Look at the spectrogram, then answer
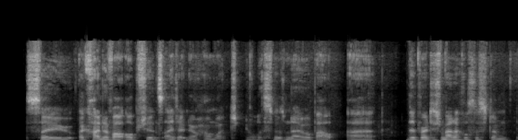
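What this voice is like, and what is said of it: British accent. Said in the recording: “from the accent, I assume you're in somewhere in the UK”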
